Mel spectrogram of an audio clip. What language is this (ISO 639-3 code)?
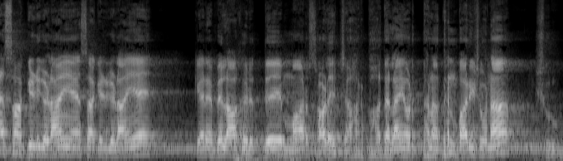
urd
